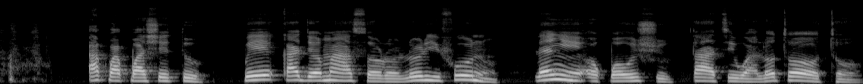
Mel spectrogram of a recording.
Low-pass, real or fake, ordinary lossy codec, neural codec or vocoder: 14.4 kHz; real; none; none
